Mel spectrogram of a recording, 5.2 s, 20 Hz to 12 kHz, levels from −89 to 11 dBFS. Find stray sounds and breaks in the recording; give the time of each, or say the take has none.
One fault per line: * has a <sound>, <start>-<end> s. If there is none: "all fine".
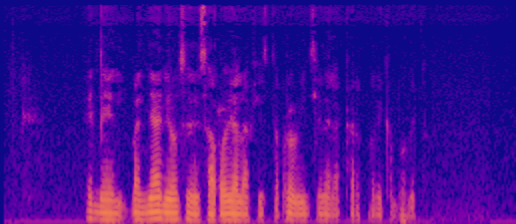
all fine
